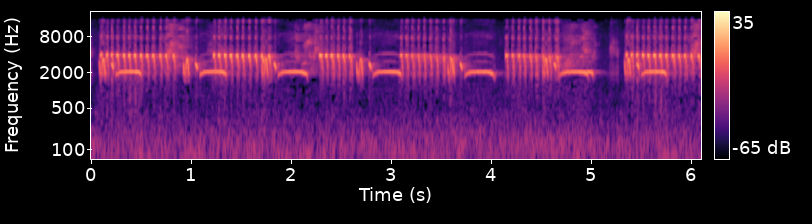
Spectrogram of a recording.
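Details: A female bar-winged prinia gives high, rapid buzzy trills in bursts of about a second, each ending in a lower slurred note, repeated steadily with short pauses, used as a lure song.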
